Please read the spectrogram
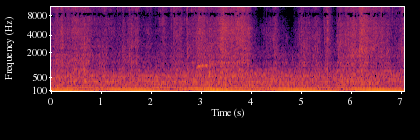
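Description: Steady low hum, with faint rustling of plastic bags and one short high chirp about three seconds in.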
